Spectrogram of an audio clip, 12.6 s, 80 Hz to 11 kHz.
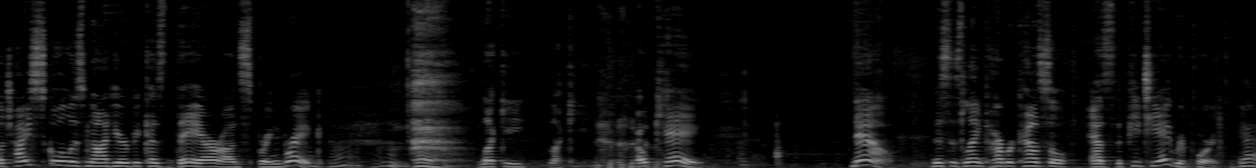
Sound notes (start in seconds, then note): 3.4 sighing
